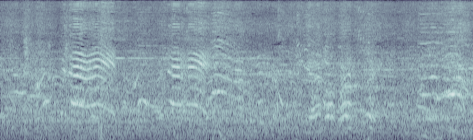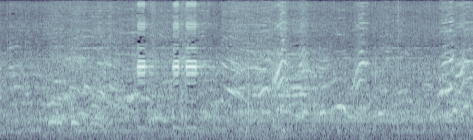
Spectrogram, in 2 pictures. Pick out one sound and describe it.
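A crowd of adults and children chatters and calls out nearby outdoors.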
